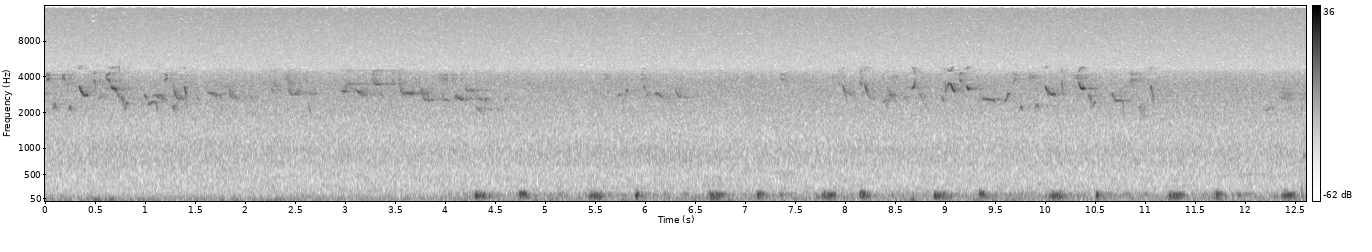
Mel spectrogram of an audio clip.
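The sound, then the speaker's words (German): A steady, muffled heartbeat thumps in low double beats, starting a few seconds in and continuing evenly, while faint birdsong chirps softly in the background. “Hörst du seinen Herzschlag?”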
